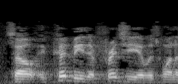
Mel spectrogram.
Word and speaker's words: Phrygia: Am I pronouncing it? Phrygia? – Yeah.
